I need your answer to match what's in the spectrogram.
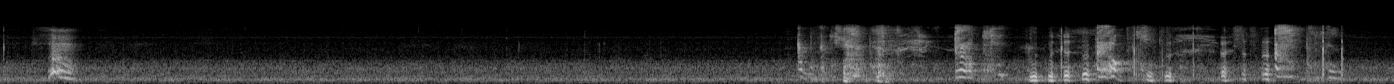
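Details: Young child imitating an adult's sneeze: a single sneeze-like burst, then a string of playful fake sneezes and giggly sounds.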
